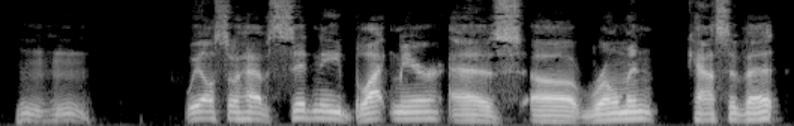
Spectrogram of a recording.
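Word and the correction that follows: Castevet: That's the Castavet. I'm saying their name wrong.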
